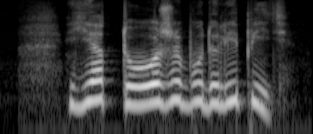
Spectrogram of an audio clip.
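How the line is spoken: Exclaiming. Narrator (Russian): воскликнула Катрина

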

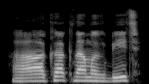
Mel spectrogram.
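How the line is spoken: Grumbling. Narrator (Russian): проворчал один из магов

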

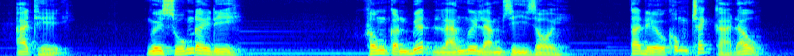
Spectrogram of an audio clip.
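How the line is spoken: Loud laugh, raised voice. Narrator (Vietnamese): cười lớn, rồi chợt dương giọng mà nói

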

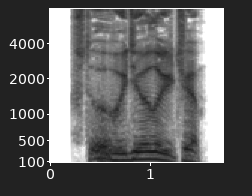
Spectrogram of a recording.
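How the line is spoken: Commander's hiss. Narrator (Russian): прошипел командир

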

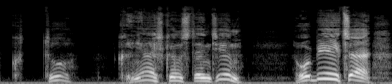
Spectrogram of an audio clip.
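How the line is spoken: Furious shout. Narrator (Russian): выкрикнул он бешено

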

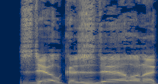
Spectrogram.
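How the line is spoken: Group shouting. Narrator (Russian): кричали они

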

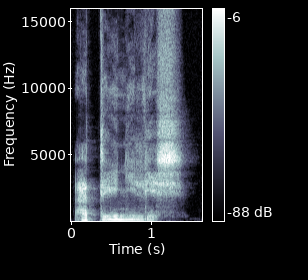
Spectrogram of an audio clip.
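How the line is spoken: Hissed. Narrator (Russian): прошипела Джулс

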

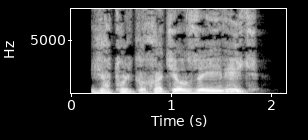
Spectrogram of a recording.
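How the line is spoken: Shouted in burning shame. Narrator (Russian): прокричал он весь горя от стыда

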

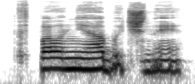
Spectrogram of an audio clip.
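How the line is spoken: Gruff mutter. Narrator (Russian): буркнул Борис Михайлович

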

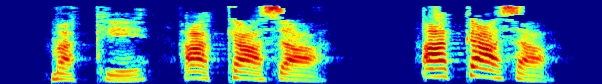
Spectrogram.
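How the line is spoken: Infatuated man shouting. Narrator (Italian): gridò l'uomo infatuato

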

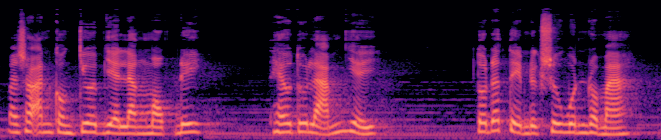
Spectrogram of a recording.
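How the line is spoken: Icy cold. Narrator (Vietnamese): Cô buông ra một câu lạnh lùng băng giá

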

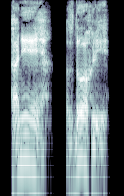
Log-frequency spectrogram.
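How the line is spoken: Low menacing voice. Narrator (Russian): Низким пугающим голосом откликнулся пожиратель костей

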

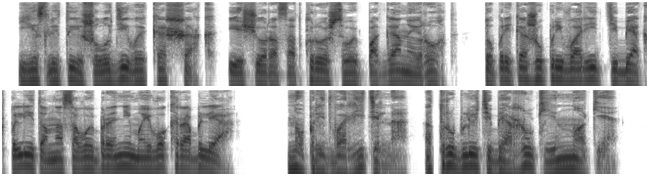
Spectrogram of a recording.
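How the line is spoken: Hissed. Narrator (Russian): прошипел я

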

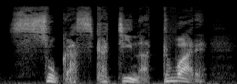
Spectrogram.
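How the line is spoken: Hissing, cursing like steam engine. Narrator (Russian): Кирилл ругался, шипел, как паровоз

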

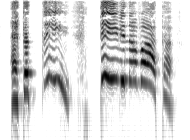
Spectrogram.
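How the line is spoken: Sharp accusing cry. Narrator (Russian): вскрикнула Камила

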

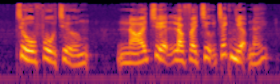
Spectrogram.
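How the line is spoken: Cold reminder. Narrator (Vietnamese): Hoàng lão lạnh lùng nhắc

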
